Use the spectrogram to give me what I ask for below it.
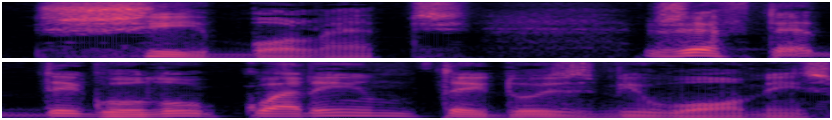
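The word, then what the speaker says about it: Shibboleth: regiões do nosso país eles não conseguiam pronunciar o som ch e por isso diziam se bolette ao invés de che bolette jefté degolou 42 mil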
